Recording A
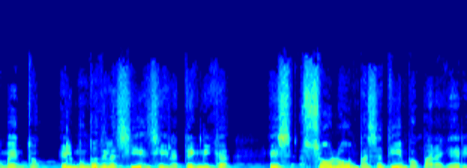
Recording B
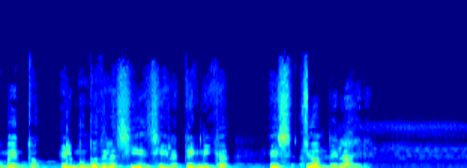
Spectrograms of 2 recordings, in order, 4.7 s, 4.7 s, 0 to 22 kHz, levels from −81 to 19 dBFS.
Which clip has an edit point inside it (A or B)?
A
